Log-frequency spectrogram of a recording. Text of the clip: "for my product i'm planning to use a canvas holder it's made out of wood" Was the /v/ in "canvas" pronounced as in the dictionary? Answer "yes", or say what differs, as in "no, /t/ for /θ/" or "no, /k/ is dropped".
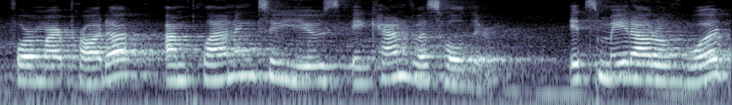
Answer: yes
